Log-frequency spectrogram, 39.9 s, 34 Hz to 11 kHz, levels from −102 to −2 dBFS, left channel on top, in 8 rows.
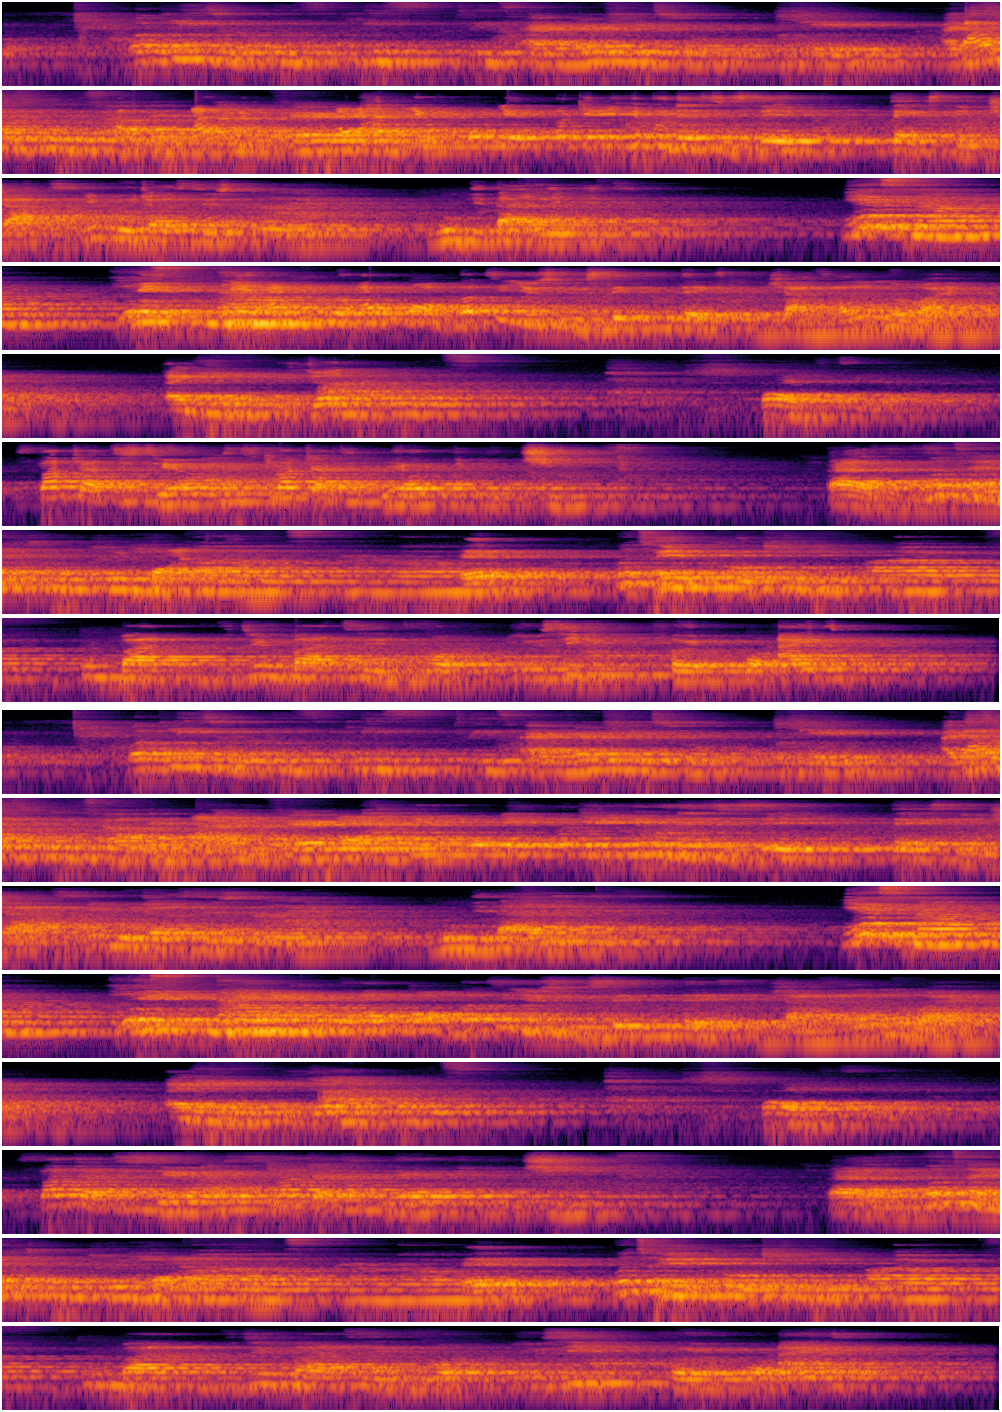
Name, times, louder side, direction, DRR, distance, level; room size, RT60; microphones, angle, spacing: voice 1, 0.4-2.0 2.3-3.6 3.9-4.3 4.7-7.2 11.2-11.5 14.2-14.9 15.5-16.4 20.8-21.3 21.5-22.1 23.0-23.1 23.4-23.6 25.9-26.1 29.5-31.3 31.6-32.4 33.0-34.7 36.6-36.8 37.9-38.0, equal, 80° right, -8 dB, 0.8 m, -29 dB
voice 2, 5.6-11.6 12.1-13.0 15.6-20.0 20.8-21.1 21.3-21.7 23.8-24.4 25.1-28.1 29.1-29.6 30.5-30.9 32.2-32.5 33.2-33.8 35.3-39.2, left 2 dB, 85° left, 0 dB, 0.3 m, -28 dB
2.5 x 2.3 x 2.7 m, 2.5 s
head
